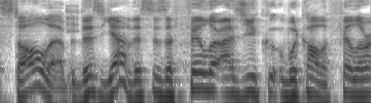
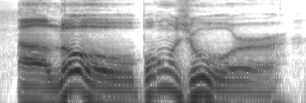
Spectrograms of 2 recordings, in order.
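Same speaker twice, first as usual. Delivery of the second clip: clumsy fake French accent, low voice; 5 semitones lower than usual. Asked by another speaker to try one, the speaker attempts a bad french accent.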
